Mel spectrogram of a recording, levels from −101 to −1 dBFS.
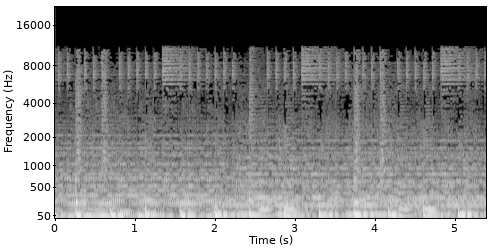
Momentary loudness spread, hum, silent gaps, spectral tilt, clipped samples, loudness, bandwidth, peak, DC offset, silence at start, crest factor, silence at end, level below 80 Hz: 2 LU; none; none; -5.5 dB/octave; under 0.1%; -20 LUFS; 11.5 kHz; -2 dBFS; 0.2%; 0 s; 14 dB; 0 s; -20 dBFS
